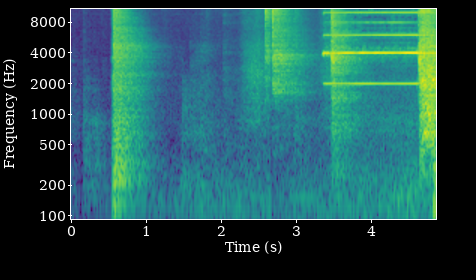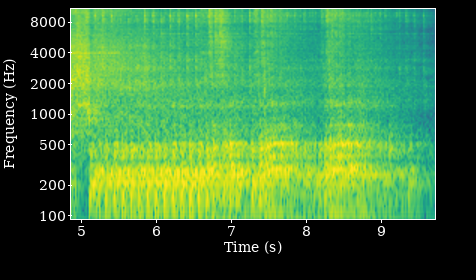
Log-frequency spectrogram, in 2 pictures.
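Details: Rough 4x4 ATV sitting for years, first start after siphoning old gas, temporary choke via vice grips: cranks, catches, then runs ragged and hunting, choke-dependent; dies with choke off; owner suspects lean, fuel screw to go out.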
